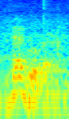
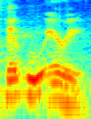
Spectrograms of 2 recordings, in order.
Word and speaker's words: February: February's guy a doctor February beginning so I just forget that whole line you know silent the first are don't even know it just kind of blend fabu fabulous I can't pronounce feburary February but it is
